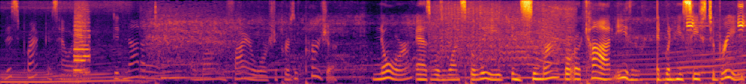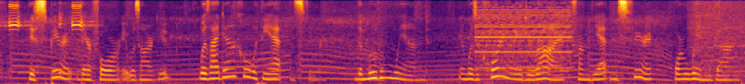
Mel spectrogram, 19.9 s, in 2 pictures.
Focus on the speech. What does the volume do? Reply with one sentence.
The loudness of the speech goes up.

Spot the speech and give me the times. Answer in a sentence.
You can hear the speech from 0.0 to 19.8 s.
